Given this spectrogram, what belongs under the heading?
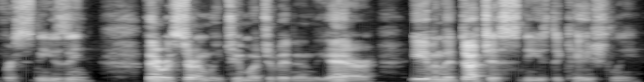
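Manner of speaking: ordinary delivery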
